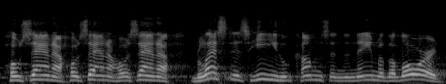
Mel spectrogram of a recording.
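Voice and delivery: loud, ringing cry of praise; loud joyful acclamation; crowd crying out. Retold or imitated. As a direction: call it out like a whole crowd. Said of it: "the crowds were all crying out".

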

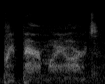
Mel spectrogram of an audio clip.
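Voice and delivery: soft, hushed group-prompt whisper. Shown as a demonstration. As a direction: whisper it for them to repeat. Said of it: "you ready to whisper that".

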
